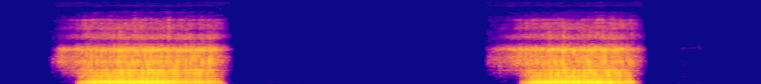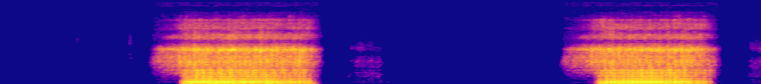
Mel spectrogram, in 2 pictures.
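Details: Deep, rattling snores roughly every four to five seconds, each lasting over a second, with quiet gaps between; snoring.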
